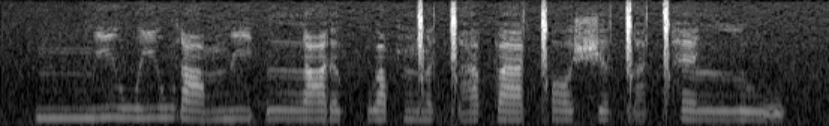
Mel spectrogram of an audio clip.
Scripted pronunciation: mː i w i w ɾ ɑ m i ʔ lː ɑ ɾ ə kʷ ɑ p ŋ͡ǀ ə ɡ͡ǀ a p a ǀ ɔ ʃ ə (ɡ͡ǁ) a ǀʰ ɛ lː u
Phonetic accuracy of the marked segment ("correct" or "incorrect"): incorrect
